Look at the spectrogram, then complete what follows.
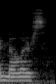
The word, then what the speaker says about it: Millers: histories channel thank you for joining me today millers all right thanks for having me appreciate it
